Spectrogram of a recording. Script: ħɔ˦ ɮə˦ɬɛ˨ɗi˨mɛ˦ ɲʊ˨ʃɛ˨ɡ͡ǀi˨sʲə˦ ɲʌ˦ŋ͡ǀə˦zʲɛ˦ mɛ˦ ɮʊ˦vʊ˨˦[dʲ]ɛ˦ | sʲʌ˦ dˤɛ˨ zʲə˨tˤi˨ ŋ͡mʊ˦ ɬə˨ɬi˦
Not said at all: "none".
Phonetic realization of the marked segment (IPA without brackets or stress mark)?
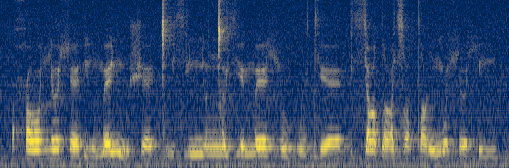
dʲ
